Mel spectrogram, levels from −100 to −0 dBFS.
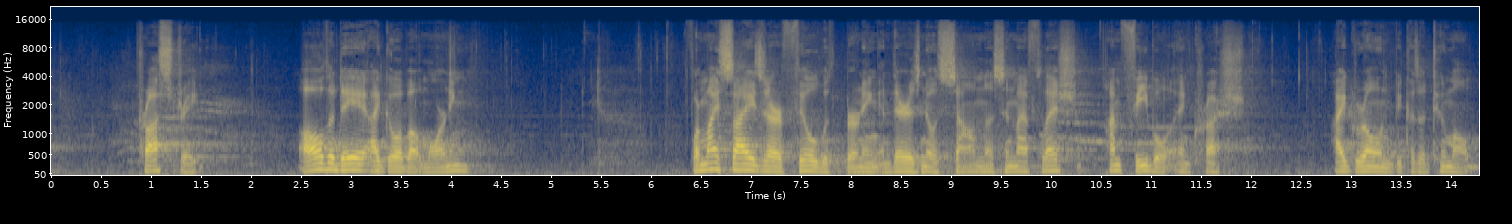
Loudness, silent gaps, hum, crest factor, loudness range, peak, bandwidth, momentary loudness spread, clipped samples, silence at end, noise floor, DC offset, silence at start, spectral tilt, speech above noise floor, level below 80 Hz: -22 LUFS; none; none; 20 dB; 6 LU; -4 dBFS; 15.5 kHz; 13 LU; under 0.1%; 0 s; -53 dBFS; under 0.1%; 0 s; -5.5 dB/octave; 32 dB; -48 dBFS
